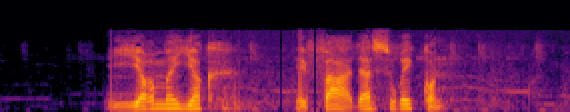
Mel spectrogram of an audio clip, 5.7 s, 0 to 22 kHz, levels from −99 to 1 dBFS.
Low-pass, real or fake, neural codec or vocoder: 7.2 kHz; real; none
